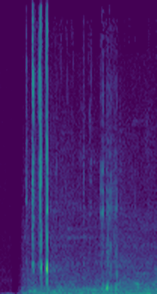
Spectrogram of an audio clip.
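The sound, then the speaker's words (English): Crunchy bites of plantain chips eaten while sipping fresh juice in a city mall, heard as a few sharp crackling bursts near the start over a steady murmur of background voices. “sipping fresh juice and eating plantain chips”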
